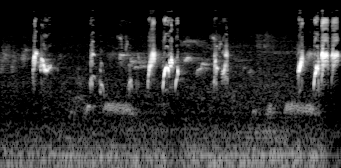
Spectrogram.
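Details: Red-whiskered bulbul in competitive singing meant to provoke rival birds into singing back: short bright chirpy phrases, some with quick rising and falling notes, in three bursts about two seconds apart over a low steady hum.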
